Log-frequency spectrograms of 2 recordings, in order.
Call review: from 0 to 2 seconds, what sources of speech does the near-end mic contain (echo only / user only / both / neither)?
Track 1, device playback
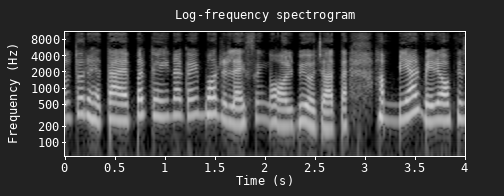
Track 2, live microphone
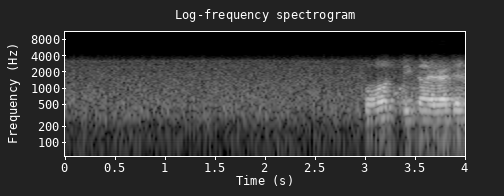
neither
